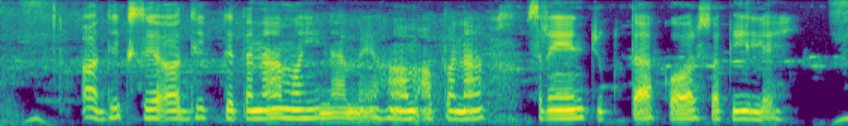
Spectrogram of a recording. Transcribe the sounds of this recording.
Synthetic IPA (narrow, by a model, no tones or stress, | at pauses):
əd̪ʱɪkseʔəd̪ʱɪkːet̪naməɦiːnamḛ̃ɦəmə̰pnasɾeːnt͡ʃʊkt̪akəɾsəkilḛː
